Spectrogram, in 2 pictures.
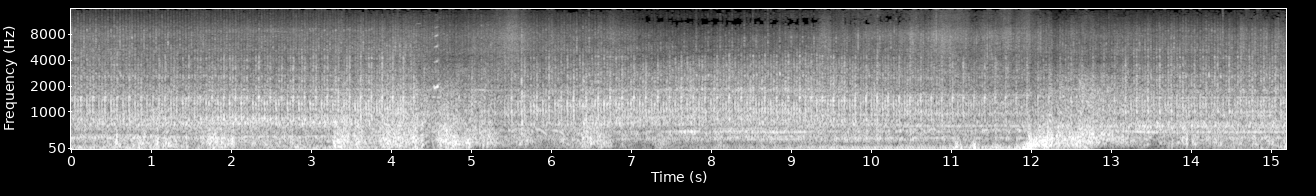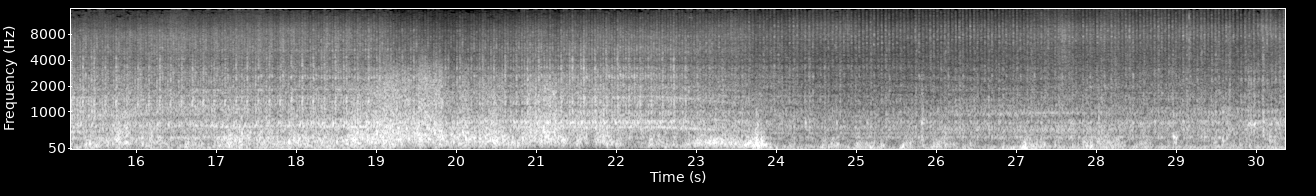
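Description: Tractor's diesel engine running as the tractor drives with a hay bale raised on its front loader, its note rising and falling with the throttle, with a knock about twelve seconds in. About 24 seconds in the engine goes quieter as the tractor stops.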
